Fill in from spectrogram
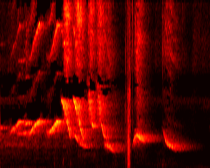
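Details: Double-collared seedeater delivers a fast, continuous string of high slurred whistles and twitters, interrupted by a sharp click, then ends on a long down-slurred whistle.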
